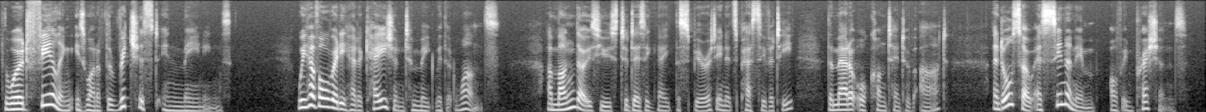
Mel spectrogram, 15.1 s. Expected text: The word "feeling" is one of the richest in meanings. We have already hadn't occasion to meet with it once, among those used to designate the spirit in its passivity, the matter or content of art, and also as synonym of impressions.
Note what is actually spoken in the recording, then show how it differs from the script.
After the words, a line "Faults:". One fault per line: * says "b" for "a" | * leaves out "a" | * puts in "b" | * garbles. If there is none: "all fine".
The word "feeling" is one of the richest in meanings. We have already had occasion to meet with it once, among those used to designate the spirit in its passivity, the matter or content of art, and also as synonym of impressions.
Faults:
* says "had" for "hadn't"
